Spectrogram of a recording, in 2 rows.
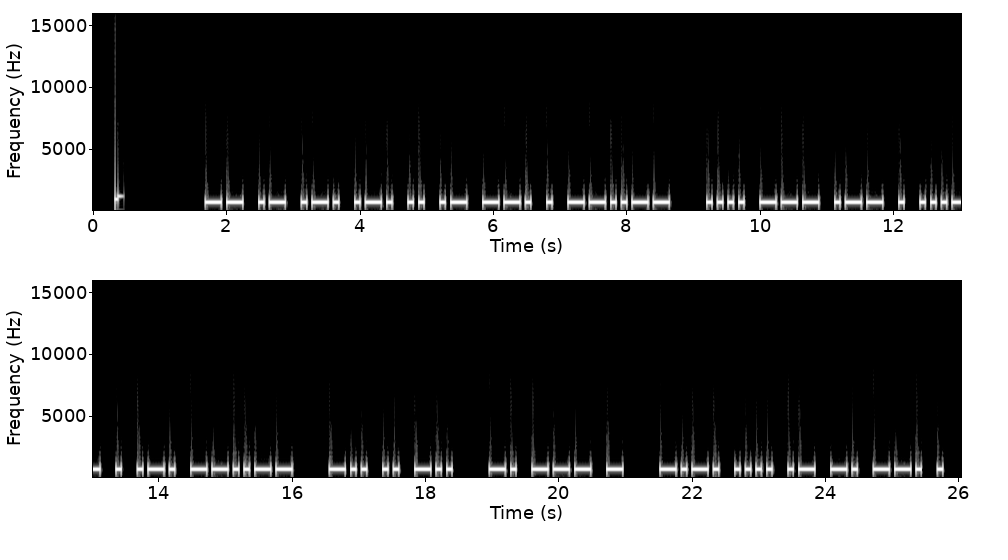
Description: Morse code, heard as a keyed tone, about 15 wpm, 700 Hz. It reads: MARRIAGE, HOWEVER, DID NOT CHANGE
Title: Sentences from Top 1000 Words - Review Part 5 - 15wpm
